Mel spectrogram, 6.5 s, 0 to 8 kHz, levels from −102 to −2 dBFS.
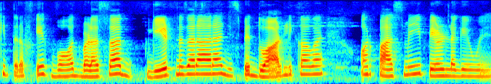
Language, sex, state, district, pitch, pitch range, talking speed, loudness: Hindi, female, Goa, North and South Goa, 220 Hz, 190-250 Hz, 230 wpm, -20 LUFS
